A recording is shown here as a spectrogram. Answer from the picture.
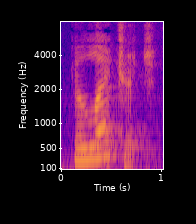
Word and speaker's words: electric: Electric. cái này trọng âm nó rơi vào nghĩa thứ hai, chúng ta đọc nó cao hơn một chút nhỉ. Electric, electric, vẫn có âm k ở cuối nhá.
